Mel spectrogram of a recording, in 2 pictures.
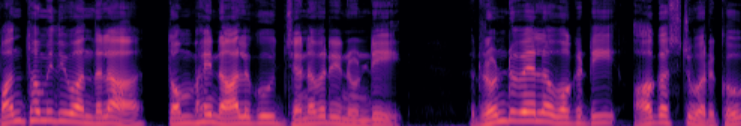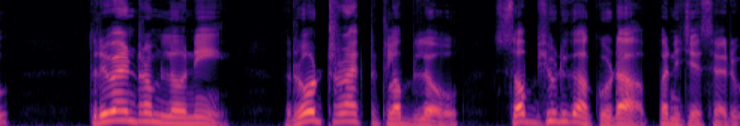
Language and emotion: Telugu, neutral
